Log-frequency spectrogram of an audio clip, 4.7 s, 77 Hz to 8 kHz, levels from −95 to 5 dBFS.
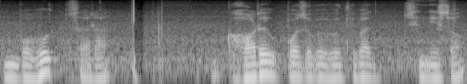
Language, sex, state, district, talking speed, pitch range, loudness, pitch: Odia, male, Odisha, Khordha, 75 wpm, 110-120 Hz, -19 LUFS, 115 Hz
